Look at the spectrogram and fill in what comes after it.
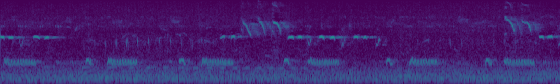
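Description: Faint wild bird calls: a phrase of short notes with quick high downward chirps, repeating about every four seconds over a soft hiss of bush ambience.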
